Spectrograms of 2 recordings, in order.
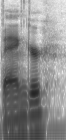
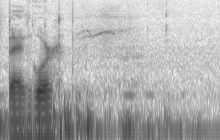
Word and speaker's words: Bangor: a lot of people I wanna call it banger and that's really not what we call it it's Bangor banger yes now now there's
